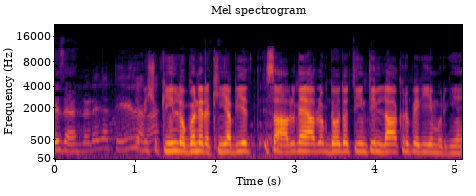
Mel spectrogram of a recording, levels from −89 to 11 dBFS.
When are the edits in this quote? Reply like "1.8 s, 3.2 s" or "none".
1.2 s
